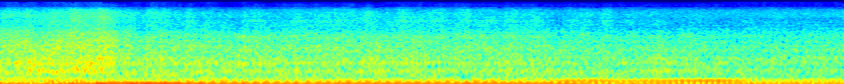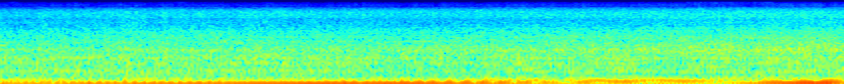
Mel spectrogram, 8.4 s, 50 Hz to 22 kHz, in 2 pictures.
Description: So this is what happens when I rev the engine between 1k and 3k rpms. Noise seems to go away almost completely after about 2k rpms.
